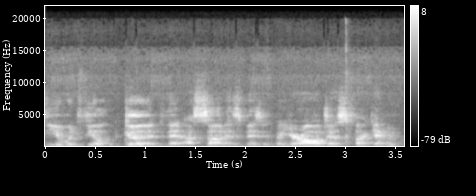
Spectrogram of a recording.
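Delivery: usual speaking voice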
